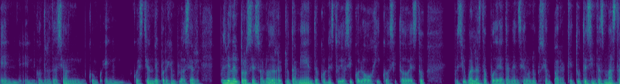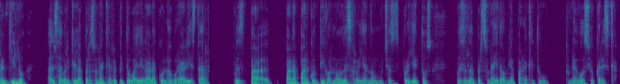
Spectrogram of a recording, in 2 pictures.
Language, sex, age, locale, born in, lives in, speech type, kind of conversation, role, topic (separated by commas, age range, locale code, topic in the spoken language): Spanish, male, 40-44, es-MX, Mexico, Spain, conversation, advice, advisor, ¿Cómo reduce la multitarea tu productividad y aumenta tu estrés?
